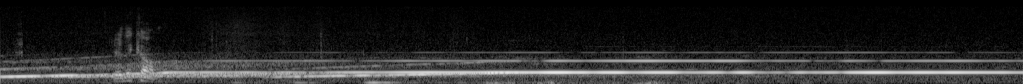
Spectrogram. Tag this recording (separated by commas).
coyote howling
